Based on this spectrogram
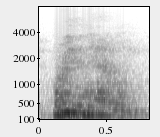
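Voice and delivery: normal talking voice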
